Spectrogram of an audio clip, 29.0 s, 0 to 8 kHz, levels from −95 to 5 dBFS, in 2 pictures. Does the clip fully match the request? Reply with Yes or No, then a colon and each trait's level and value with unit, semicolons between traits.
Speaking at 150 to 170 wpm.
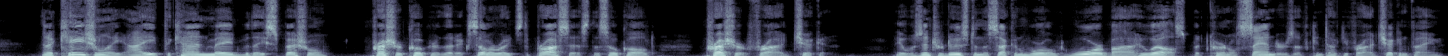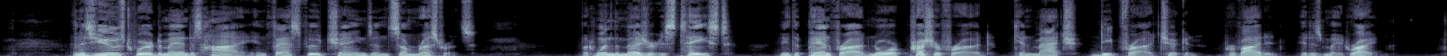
Yes: average, 155 wpm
